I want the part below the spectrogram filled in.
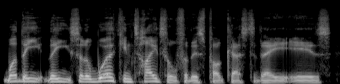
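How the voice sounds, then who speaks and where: A man hosting a business podcast, chatty and a little self-deprecating, his voice slightly croaky from a cold. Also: lowish voice, lively intonation, normal speed, no room sound, clean studio sound. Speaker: podcast host. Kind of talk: casual podcast chat.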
